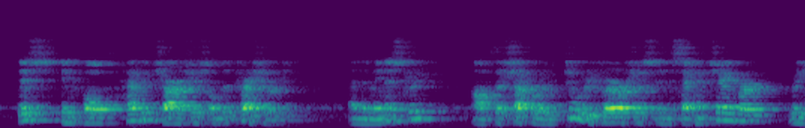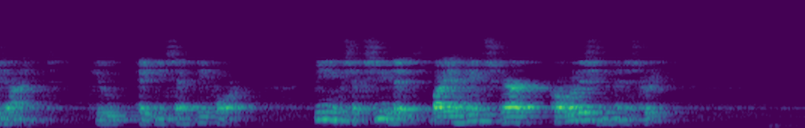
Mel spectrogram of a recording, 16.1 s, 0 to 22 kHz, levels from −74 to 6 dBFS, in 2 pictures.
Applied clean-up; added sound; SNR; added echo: none; none; none; reverberation time 0.7 s.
